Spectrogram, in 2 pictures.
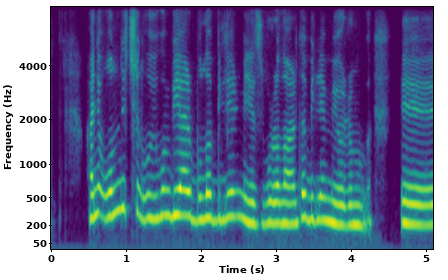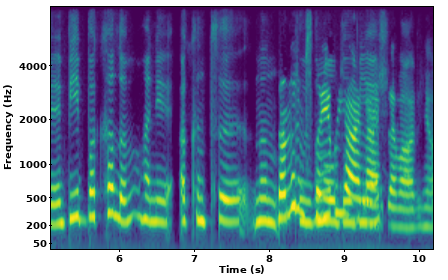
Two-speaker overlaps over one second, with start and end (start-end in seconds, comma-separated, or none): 8.1-9.6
